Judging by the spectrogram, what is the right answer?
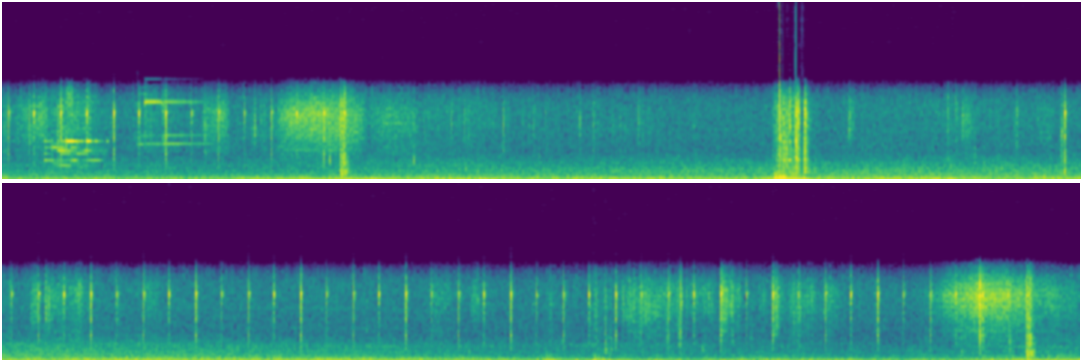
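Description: Car driving, heard from inside the cabin: a steady low rumble of engine and tyres on the road, with a loud thump about ten seconds in and a few smaller knocks later.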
